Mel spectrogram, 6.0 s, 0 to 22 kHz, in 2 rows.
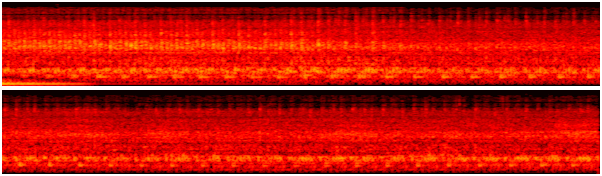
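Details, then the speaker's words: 2007 Chevy 2500 pickup work truck, 6-litre engine, just fitted with a new Flowmaster FX exhaust to cure a big rattle in the old system; cranked up and revved, deep steady rumbling idle, even pulse, no rattle or buzz underneath; normal healthy exhaust. "sounds mean when you crank him up Rev him up so oh"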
